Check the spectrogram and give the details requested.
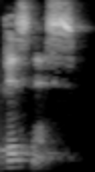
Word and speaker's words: business: a way of making money it's a good business pronunciation busy I'm very busy today b i b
